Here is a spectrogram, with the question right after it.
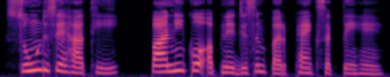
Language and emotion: Urdu, neutral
